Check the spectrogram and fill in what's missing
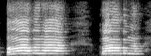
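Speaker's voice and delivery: very high, loud mock cry; over-the-top high-pitched holler; calling out a name. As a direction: squawk it out in a silly high shout. Calls out character's name mockingly.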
